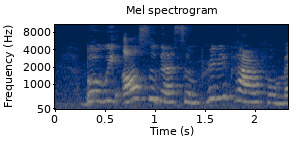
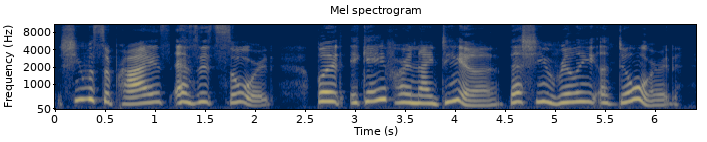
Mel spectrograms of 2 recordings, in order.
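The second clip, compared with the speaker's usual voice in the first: rhyming storybook read with a steady lilt; picture-book narration; reading to children; 3 semitones higher, 8 dB louder than usual. A narrator's reading. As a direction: read it to a class of kids. Reads a picture book aloud.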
